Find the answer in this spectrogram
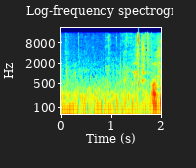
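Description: Metal fishing lures and a spoon being handled in a tackle box: soft handling noise, then a few sharp metallic clicks about a second and a half in.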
